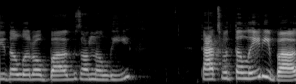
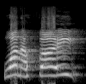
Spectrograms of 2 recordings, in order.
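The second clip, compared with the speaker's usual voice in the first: high, loud challenge; scrappy storybook bug; grouchy ladybug; 11 semitones higher, 8 dB louder than usual. A narrator's reading. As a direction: pick a fight, pitched up and loud. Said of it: "said the grouchy ladybug".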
